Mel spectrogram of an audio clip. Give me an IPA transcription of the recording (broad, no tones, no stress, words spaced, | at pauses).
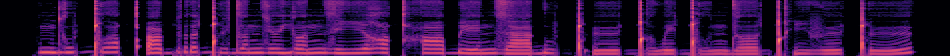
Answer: nduɡ͡ǃoː qʼøbrʌɡ͡ǃʏdʌ nzʏːjʌ nziːʁʏ qʰʌːɓe nzaɠu ǃʼʏː ɡ͡ǃʌweɡ͡ǃo ndʌːǃʼiːvøː ǃʏː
